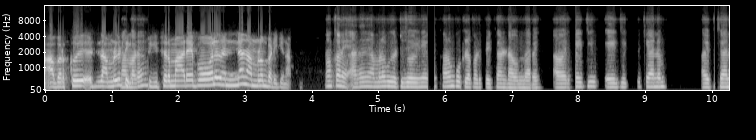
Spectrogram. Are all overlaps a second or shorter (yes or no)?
yes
